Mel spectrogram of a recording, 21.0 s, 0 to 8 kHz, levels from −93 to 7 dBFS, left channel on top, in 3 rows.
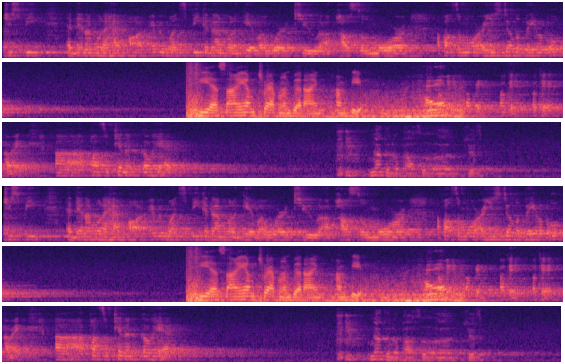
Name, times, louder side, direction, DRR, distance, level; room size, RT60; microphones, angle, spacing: voice 1, 0.0-7.0 12.4-16.3, left 1 dB, 45° right, 1 dB, 2.4 m, -26 dB
voice 2, 9.3-12.8, left 1 dB, 10° left, 10 dB, 0.4 m, -17 dB
voice 3, 18.2-20.1, equal, 10° right, 5 dB, 1.2 m, -32 dB
25.0 x 15.0 x 3.8 m, 2.7 s
head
